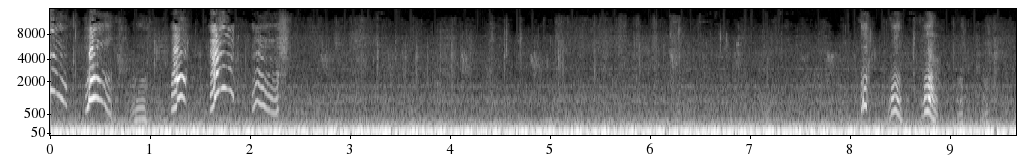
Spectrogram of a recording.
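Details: Stray dog mother with her puppies at home in the sun; high, thin whimpers slide sharply downward in short clustered bursts, a group early and another near the end, over a steady low rumble.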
